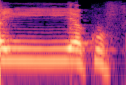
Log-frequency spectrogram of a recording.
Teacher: نون ساكنة جاء بعدها الياء إضغام بغنة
